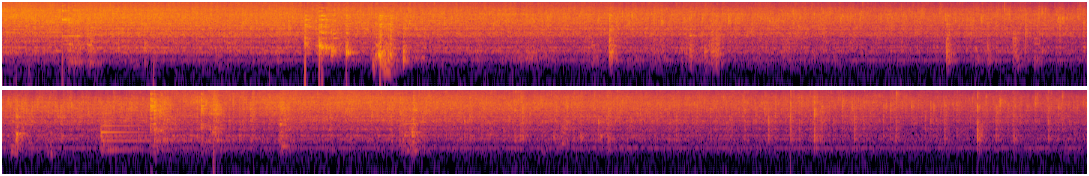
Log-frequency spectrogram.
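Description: Chicken pieces frying in hot oil in a wok: a loud sizzle that starts as they go in and slowly dies down. A few knocks and scrapes of a metal spatula against the wok come about four seconds in and again about halfway through.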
